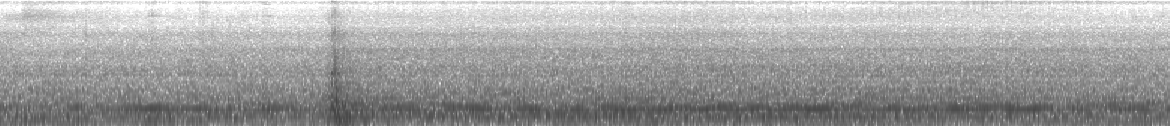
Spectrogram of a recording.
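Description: Steady hum and drone inside a train carriage, low rumble with a humming tone over it. A single sharp knock about two seconds in.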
